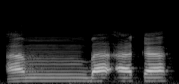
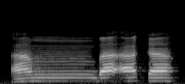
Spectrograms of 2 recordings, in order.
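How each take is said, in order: No difference in how they are said.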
